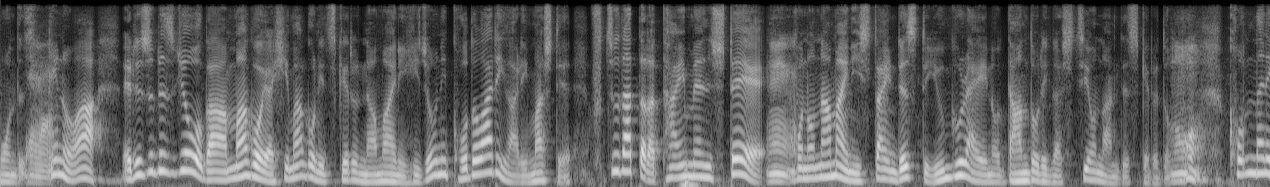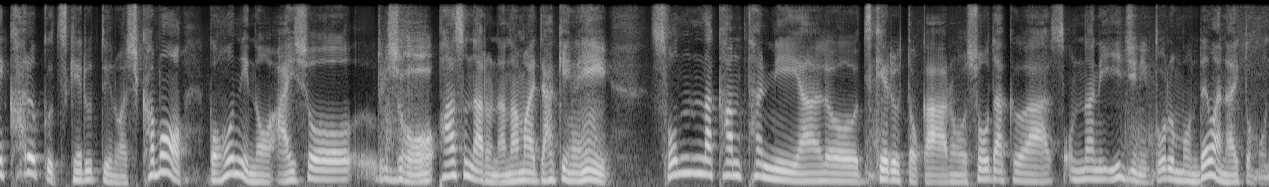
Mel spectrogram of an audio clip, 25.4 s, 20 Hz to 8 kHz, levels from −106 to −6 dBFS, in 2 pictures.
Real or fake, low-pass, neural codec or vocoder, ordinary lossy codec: fake; 7.2 kHz; codec, 16 kHz, 2 kbps, X-Codec, HuBERT features, trained on LibriSpeech; none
